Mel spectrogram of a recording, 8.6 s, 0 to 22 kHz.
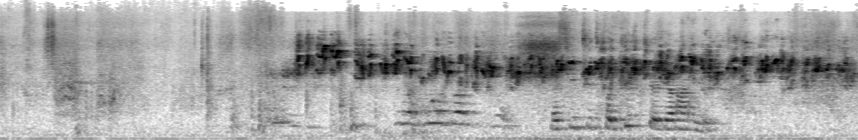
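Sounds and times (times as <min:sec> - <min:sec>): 
recording of swallow song playing back: 0:02.7 - 0:08.5
speech: 0:05.5 - 0:07.3.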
